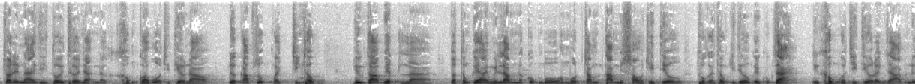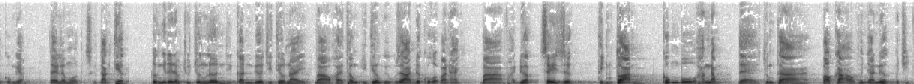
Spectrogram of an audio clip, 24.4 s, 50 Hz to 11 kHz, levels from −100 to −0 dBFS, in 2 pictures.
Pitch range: 115-140 Hz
